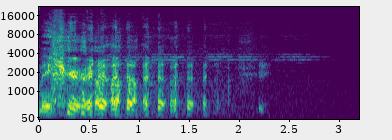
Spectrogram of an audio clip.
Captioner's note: laughing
